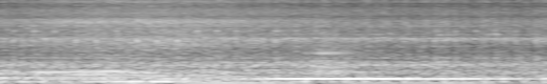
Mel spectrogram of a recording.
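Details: Honda Scoopy eSP scooter CVT, re-tested after removing the Mio J ring pulley, with the klotok knock blamed on a loose pulley bell plus the Mio J pulley: steady, smooth idle drone with no knocking from the belt side; CVT normal.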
